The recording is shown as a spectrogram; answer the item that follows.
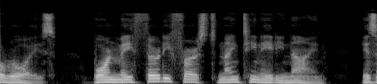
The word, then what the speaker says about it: Reus: 2021 UTC Marco Reyes German pronunciation Mako Roy's born May 31 1989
